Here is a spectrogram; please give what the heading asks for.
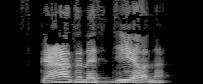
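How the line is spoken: Grumbling boar. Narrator (Russian): проворчал хряк

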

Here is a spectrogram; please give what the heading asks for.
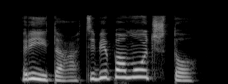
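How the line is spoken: Shout toward another room. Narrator (Russian): крикнула она в сторону гостиной

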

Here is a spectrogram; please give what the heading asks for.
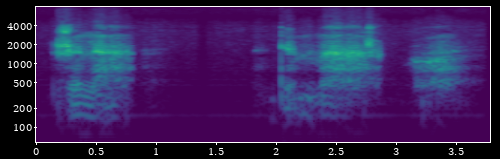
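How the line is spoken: Whispered. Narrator (Russian): прошептал он

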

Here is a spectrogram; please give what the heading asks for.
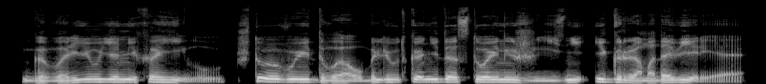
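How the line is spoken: Venomous words through teeth. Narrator (Russian): процедил князь, будто выплевывая слова, как яд, скопившийся за годы

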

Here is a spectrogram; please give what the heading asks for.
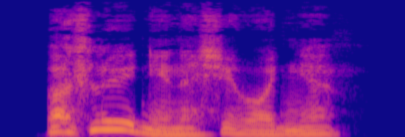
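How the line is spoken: Man sighing. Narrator (Russian): вздохнул мужчина

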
